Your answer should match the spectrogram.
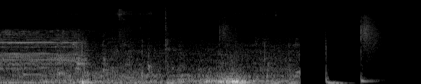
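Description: Muffled background noise with a few low thumps, then an abrupt cut to silence and two short clicks with a brief high hiss, a camera-shutter sound effect.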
